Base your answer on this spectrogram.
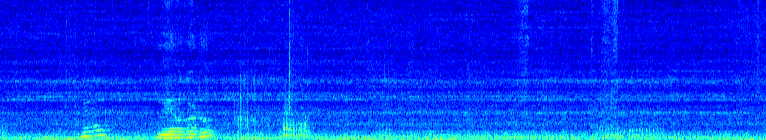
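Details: Female prick-eared Scottish Fold cat, red tabby and white, indoors at home while furniture is rearranged; a low continuous purring rumble fills the room, with brief human speech early on.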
